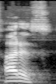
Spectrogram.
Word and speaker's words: Haris: It's pronounced as Harris.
